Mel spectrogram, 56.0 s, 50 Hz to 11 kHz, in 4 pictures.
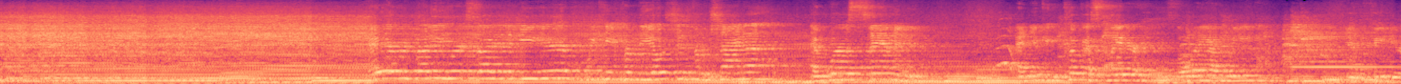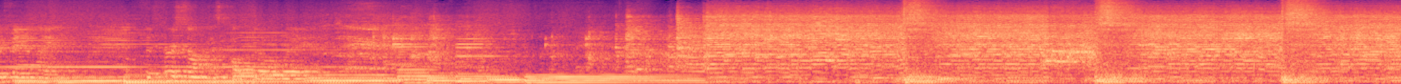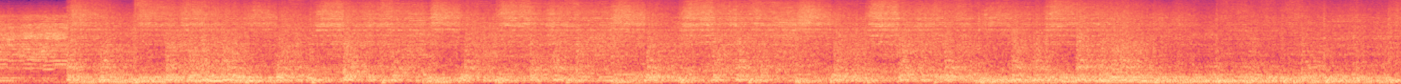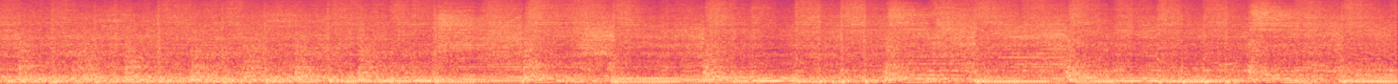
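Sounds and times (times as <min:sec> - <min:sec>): rock band playing loudly: 0:00.0 - 0:56.0.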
